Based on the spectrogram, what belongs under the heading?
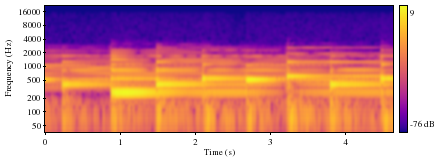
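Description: Background piano music: a slow, gentle line of single notes, each struck and left to fade, about one every half second or so.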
